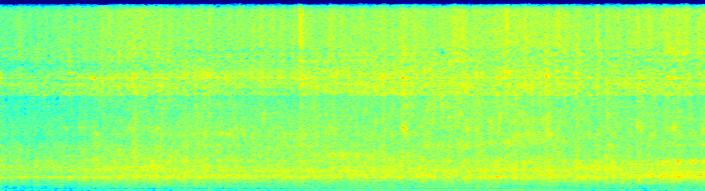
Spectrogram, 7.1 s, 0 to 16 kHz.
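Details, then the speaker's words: 2001 Ford F-250 7.3L diesel started after sitting: steady idle with a light, even rattle about four times a second over the clatter. The AC compressor pulley is noted as bad; the rattle's source is unconfirmed. "But you can hear that rattle rattle rattle. That's the bullet."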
